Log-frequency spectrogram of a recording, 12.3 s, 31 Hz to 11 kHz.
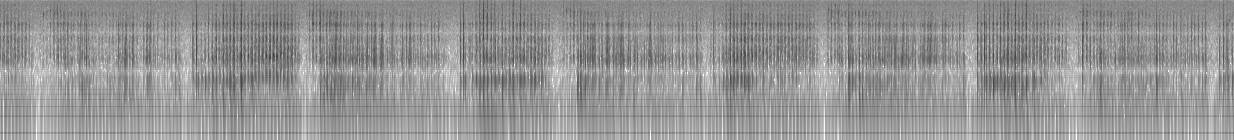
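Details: A sleeping cat purrs and snores, recorded with a Zoom H6: an even, deep rumble that swells on every breath, with dips roughly every one to two seconds across the stretch.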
